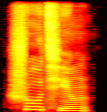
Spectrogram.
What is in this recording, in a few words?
"抒情", Chinese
